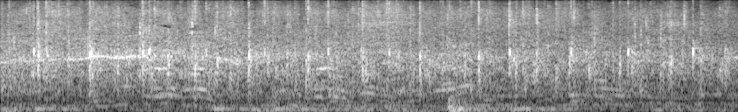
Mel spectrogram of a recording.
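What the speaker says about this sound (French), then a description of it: "Applaudissements pour Anatole One." An amateur scooter competition crowd breaks into sustained applause and cheering for a rider, dense and steady throughout, with an announcer's voice over the top.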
